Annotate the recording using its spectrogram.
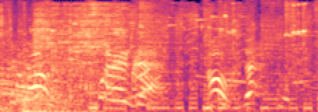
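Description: Dishes and glass smashing in a cartoon sound effect, mixed with a run of short rising-and-falling pitched chirps.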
